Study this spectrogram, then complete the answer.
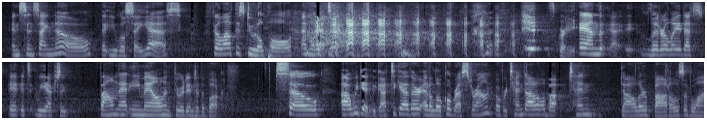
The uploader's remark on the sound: This conversation was recording in front of a live audience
